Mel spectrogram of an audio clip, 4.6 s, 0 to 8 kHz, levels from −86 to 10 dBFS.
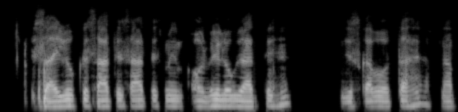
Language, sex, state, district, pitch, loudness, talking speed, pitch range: Hindi, male, Uttar Pradesh, Gorakhpur, 110 Hz, -24 LUFS, 220 wpm, 100-115 Hz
